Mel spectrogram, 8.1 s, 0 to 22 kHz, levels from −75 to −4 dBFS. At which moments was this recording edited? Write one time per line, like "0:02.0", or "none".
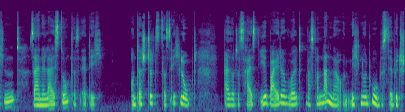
0:01.4
0:03.4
